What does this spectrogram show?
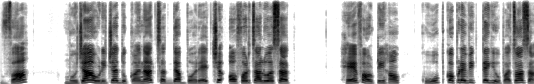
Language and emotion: Goan Konkani, surprised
